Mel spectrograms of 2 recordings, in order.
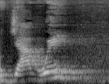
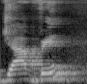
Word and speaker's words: Yahweh: Esto quiere decir que está haciendo referencia al nombre de Dios, ese tetragramatón, que son cuatro consonantes, ¿no? Y, H, W, H, que es algo pues impronunciable para nosotros, y hemos agregado nosotros vocales para poderlo pronunciar, ¿no? Y diría algo así como Yahweh o Yahvé, ¿verdad?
